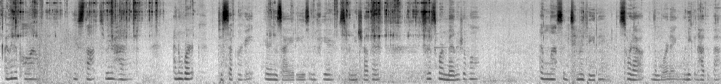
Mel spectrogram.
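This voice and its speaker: A woman streaming ASMR roleplay as a soothing bedtime monologue, speaking gently and reassuringly in slow, short phrases that often drop into whispers. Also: on the high side, flat delivery, creaky, background noise. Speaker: live streamer, ASMR host.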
